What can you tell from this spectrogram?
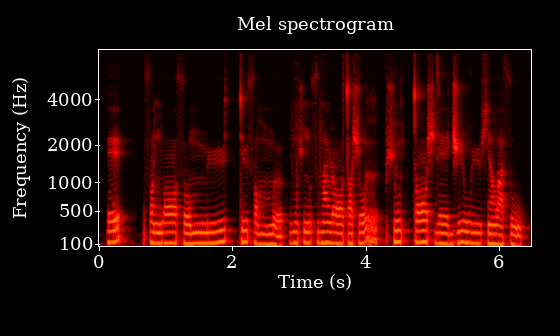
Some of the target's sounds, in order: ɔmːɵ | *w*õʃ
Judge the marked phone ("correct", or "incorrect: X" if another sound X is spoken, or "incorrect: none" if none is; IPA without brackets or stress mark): incorrect: v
